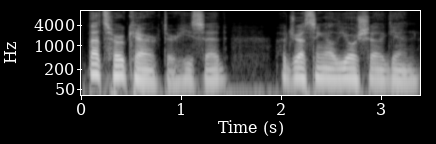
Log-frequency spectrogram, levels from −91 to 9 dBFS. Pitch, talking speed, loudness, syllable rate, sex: 100 Hz, 140 wpm, -17 LUFS, 5.6 syllables/s, male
